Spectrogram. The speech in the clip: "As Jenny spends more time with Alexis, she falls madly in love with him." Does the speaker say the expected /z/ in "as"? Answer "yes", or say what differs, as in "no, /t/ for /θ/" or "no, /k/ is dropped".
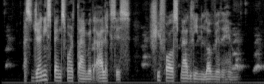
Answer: no, /s/ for /z/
